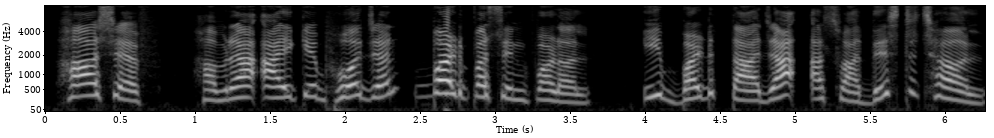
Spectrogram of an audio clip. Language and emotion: Maithili, happy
